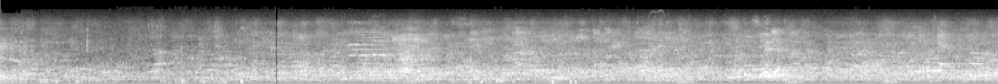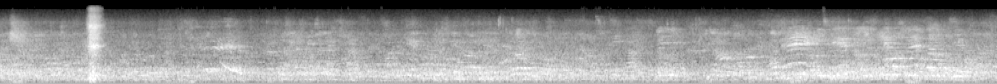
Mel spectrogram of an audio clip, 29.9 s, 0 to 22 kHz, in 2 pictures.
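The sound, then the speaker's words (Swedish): An audience in pews talking quietly among themselves for 30 seconds, sharing ideas about showing God's love to others: a steady overlapping reverberant murmur of many voices, with a few soft knocks and shuffles underneath. “Alltså på ljudet och avgöra så här så måste ni ju ha fantastiskt mycket bra idéer.”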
